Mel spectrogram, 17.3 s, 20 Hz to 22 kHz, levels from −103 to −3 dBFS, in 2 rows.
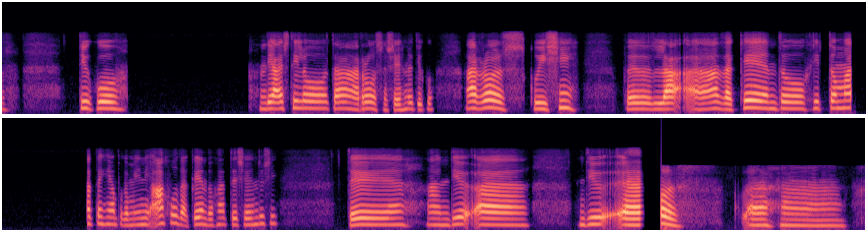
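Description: At 1.25 s the speech halts and stays silent for 1.22 s until 2.47 s. This is a playback stall, likely the player running out of buffered data. From 2.47 to 4.89 s comes a time-compressed catch-up: the speech runs at 1.5x speed at normal pitch, as short pieces are cut out and cross-faded. The same pair recurs with a 1.01 s stall from 8.49 to 9.50 s, followed by catch-up at 1.5x until 11.50 s. At 15.01 s a 220 ms handover gap cuts the speech off as the call switches networks, and whatever was said in that interval is lost. From 15.23 s to the end, a fallback to narrowband removes everything above 4 kHz. The clear wideband sound, consistent with AMR-WB at a high rate, turns duller and rougher, which fits a GSM full-rate codec.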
